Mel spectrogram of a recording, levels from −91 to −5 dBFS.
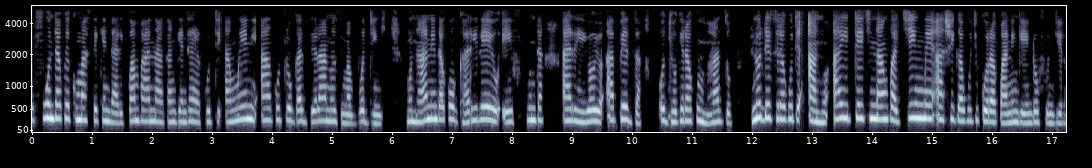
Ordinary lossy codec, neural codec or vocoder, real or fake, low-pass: MP3, 48 kbps; none; real; 5.4 kHz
